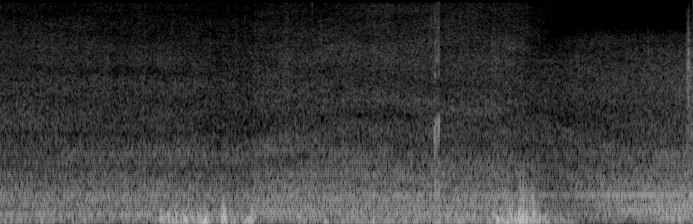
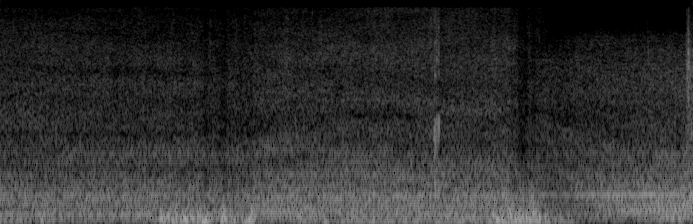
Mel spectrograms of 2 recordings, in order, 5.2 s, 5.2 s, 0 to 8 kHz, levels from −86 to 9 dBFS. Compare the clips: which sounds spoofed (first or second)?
second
